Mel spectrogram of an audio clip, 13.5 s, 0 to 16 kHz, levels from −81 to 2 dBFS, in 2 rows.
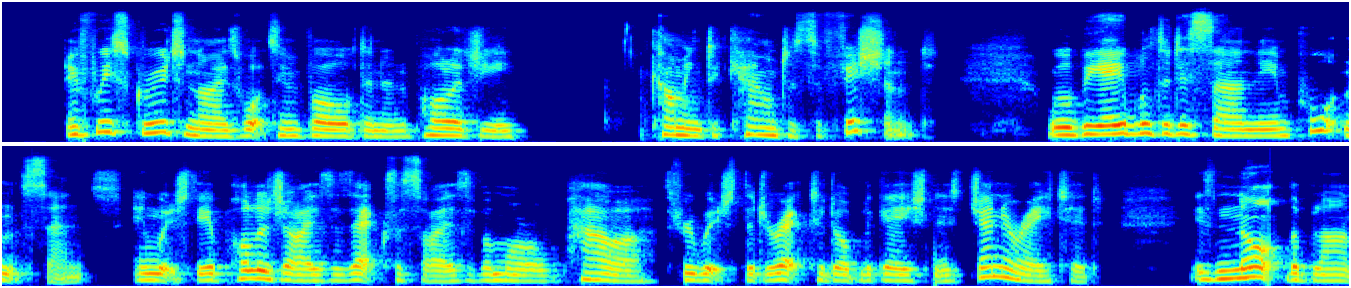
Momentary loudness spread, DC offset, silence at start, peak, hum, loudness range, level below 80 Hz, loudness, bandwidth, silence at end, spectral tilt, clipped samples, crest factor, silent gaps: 10 LU; under 0.1%; 0.3 s; -4 dBFS; none; 4 LU; -66 dBFS; -23 LUFS; 12.5 kHz; 0 s; -5 dB/octave; under 0.1%; 20 dB; 2.77-2.99 s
